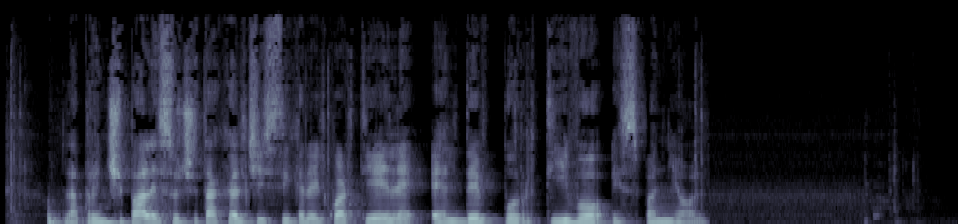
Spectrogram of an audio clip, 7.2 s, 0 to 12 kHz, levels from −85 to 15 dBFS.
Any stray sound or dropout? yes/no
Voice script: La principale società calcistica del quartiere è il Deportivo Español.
no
